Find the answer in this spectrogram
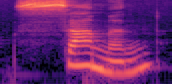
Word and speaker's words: salmon: Other examples of the silent L that are also mispronounced are salmon, yolk, and chalk. Although they are written with L and some speakers may pronounce the L, it's supposed to be silent.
